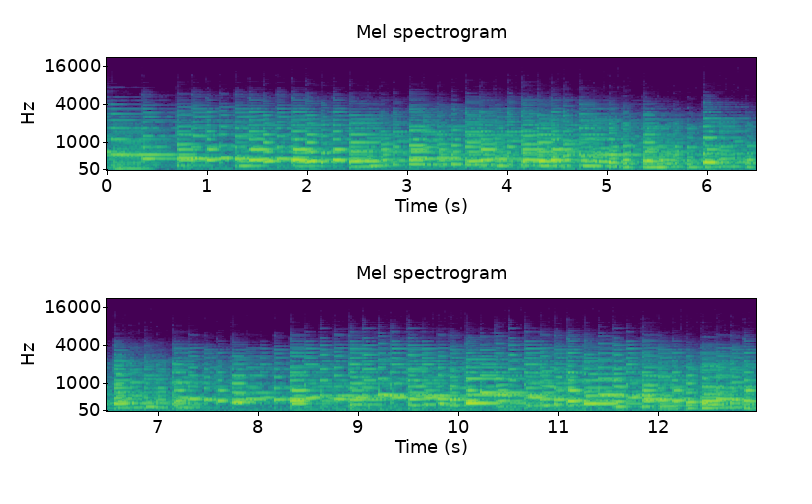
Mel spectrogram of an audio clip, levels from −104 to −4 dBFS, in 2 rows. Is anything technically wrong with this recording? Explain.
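No, nothing technically wrong stands out here; this bit of music comes across just as it should, with no faults to point to.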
